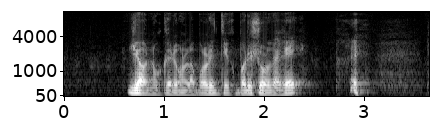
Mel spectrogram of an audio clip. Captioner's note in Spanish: Ríe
